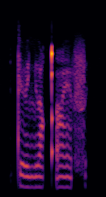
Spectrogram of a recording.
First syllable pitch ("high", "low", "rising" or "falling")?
low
